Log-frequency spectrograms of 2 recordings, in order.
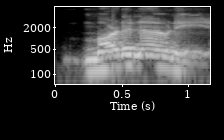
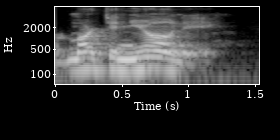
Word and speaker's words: Martignoni: Martinoni is the anglicized version of Martignoni.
